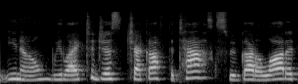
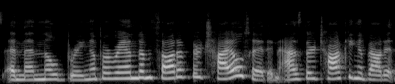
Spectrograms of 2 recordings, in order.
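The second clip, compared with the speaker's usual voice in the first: ordinary talk, nothing marked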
